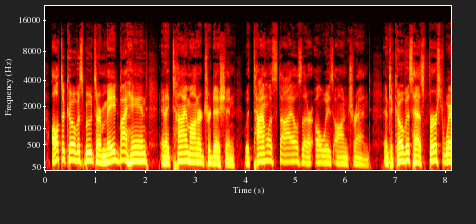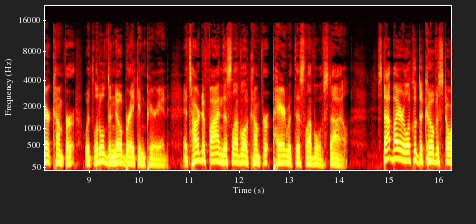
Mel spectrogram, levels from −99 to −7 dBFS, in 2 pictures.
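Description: At 4.4 s the speech and the background noise drop together by about 7 dB in a single step, then return just as abruptly at 6.72 s. This sudden gain jump most likely comes from a digital level change applied instantly, with no ramp. Because the noise floor falls and recovers in lockstep with the speech, and the change is a clean step rather than a gradual swell, it is distinct from a fade or from compressor pumping.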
